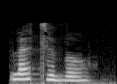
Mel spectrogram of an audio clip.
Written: lettable

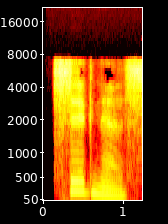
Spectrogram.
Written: cygnus

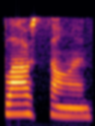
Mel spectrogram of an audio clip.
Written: blouson

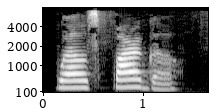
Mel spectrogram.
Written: Wells Fargo

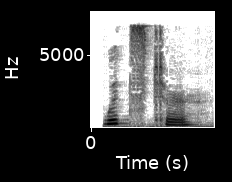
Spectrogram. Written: witster

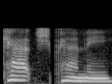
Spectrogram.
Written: catchpenny

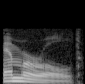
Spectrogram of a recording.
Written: emerald

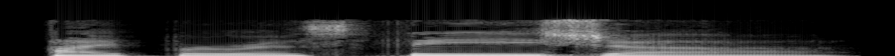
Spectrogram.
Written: hyperaesthesia

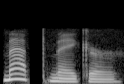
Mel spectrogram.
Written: mapmaker

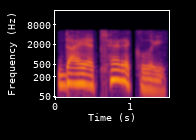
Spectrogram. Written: dietetically

